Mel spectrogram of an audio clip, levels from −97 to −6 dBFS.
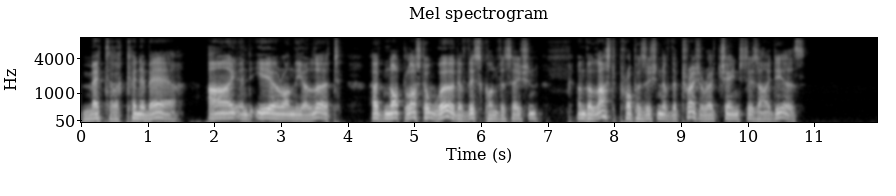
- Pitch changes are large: No, average, 3.3 semitones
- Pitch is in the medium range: No, low, 105 Hz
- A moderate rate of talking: No, slow, 130 wpm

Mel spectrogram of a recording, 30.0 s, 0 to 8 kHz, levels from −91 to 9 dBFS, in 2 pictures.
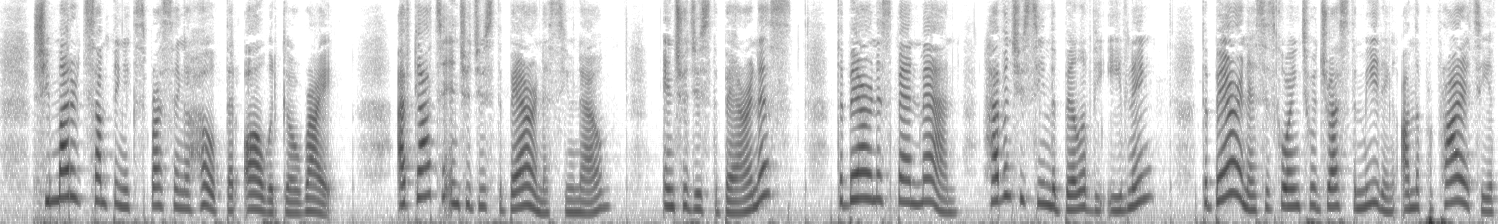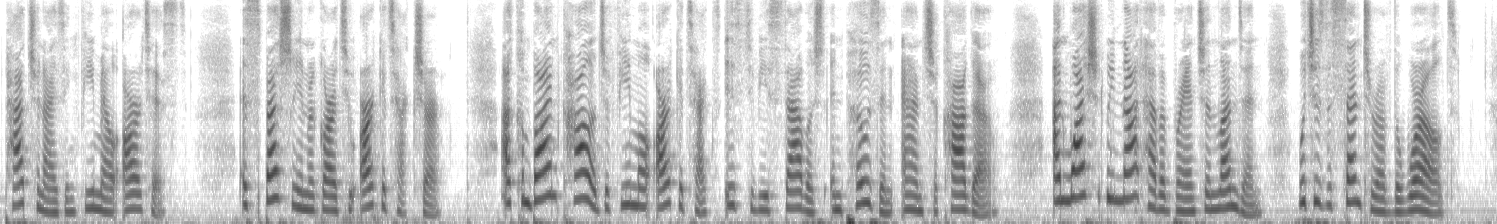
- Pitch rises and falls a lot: Yes, wide, 7.5 semitones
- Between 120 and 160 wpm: No, average, 170 wpm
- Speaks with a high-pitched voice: Yes, high, 230 Hz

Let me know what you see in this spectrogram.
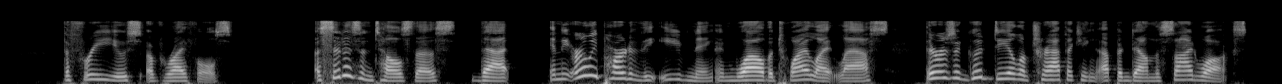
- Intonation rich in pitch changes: Yes, wide, 5.7 semitones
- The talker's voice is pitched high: Yes, high, 195 Hz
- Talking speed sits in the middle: Yes, average, 160 wpm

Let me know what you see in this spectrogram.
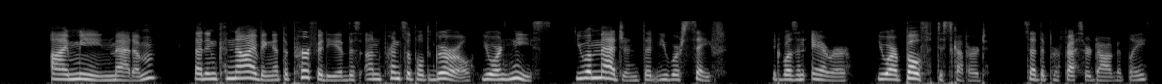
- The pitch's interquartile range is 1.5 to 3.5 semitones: No, average, 4.1 semitones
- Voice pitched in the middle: No, high, 225 Hz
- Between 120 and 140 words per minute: No, average, 170 wpm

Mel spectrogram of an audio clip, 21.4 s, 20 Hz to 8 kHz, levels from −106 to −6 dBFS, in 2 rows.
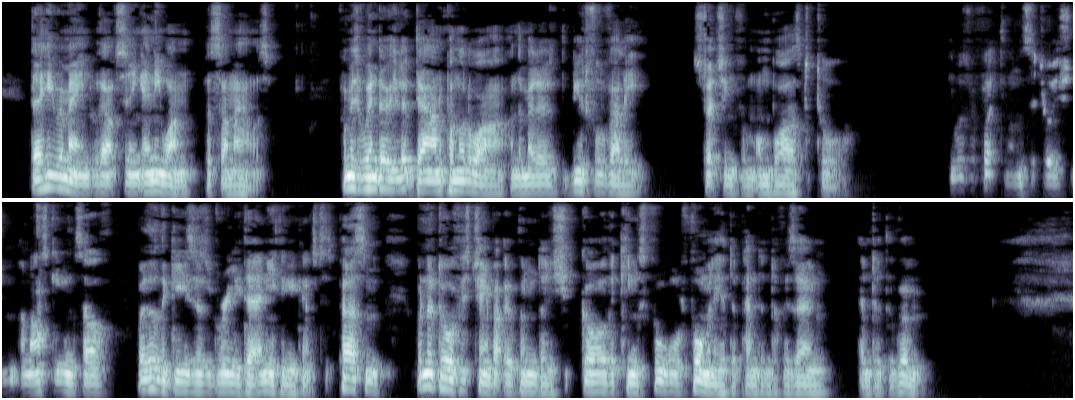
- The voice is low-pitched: Yes, very low, 95 Hz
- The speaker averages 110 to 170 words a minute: No, average, 200 wpm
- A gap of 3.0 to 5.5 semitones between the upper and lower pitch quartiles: Yes, average, 3.7 semitones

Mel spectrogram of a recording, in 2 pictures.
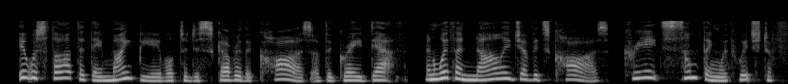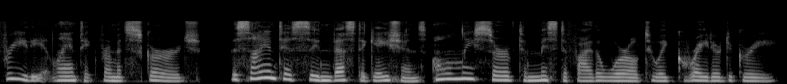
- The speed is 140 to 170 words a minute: No, average, 180 wpm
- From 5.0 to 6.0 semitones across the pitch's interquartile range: Yes, wide, 5.4 semitones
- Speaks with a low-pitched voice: No, high, 190 Hz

